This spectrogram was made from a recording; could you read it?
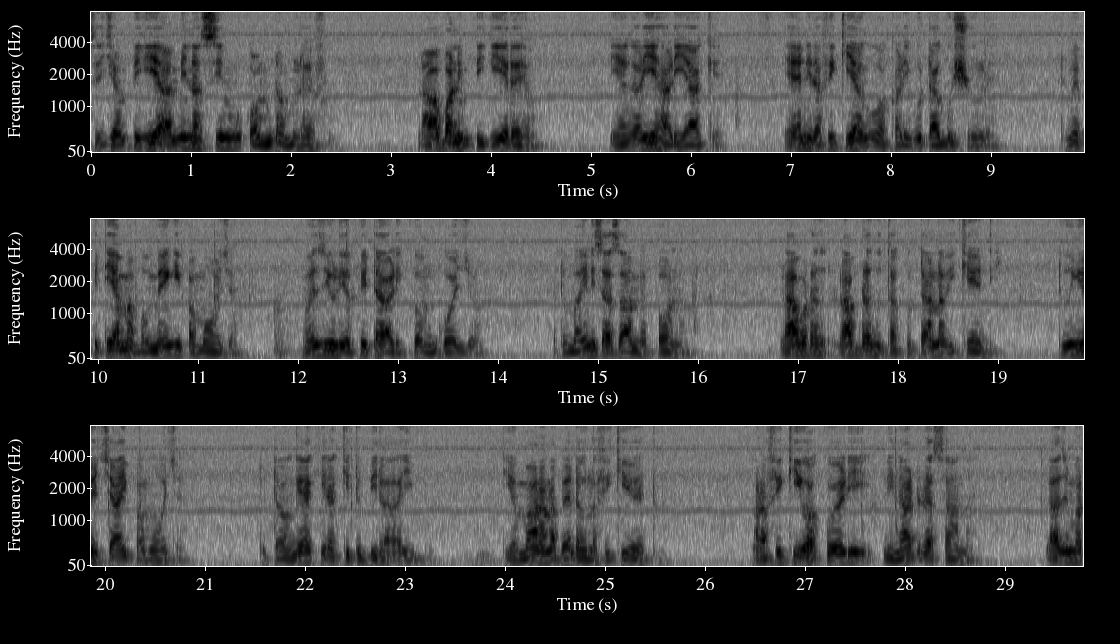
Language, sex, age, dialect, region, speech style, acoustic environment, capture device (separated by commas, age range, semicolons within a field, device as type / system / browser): Swahili, male, 25-34, Kenya - Nairobi Sheng-influenced, Kenya, relaxed; happy, silence, desktop / Windows / Chrome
